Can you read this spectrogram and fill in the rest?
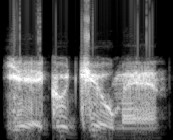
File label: radio bot nice shot, professional; player vo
